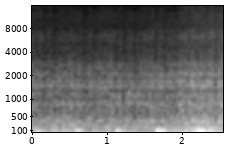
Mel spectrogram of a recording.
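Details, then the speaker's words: Boosted Civic with sticky valves, just after adding Sea Foam to the crankcase: slow uneven weak cranking pulses about twice a second, sounding like no compression then slowly building before firing; then idles fine. "Sounds like it has no compression. And then it slowly starts to build up."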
